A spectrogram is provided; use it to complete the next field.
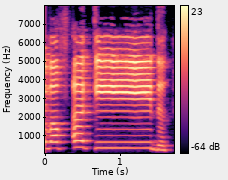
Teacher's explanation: دال حرف قلقلہ میں سے وف میں ساکین ہے، اس لیے ہم یہاں پہ قلقلہ کریں گے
